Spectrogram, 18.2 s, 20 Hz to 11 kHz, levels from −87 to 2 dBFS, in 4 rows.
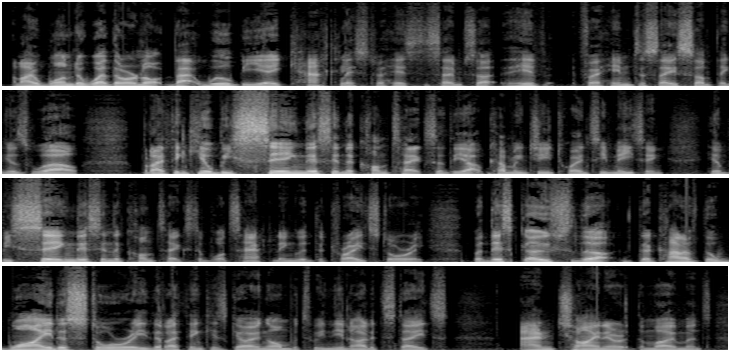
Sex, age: male, 30-49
